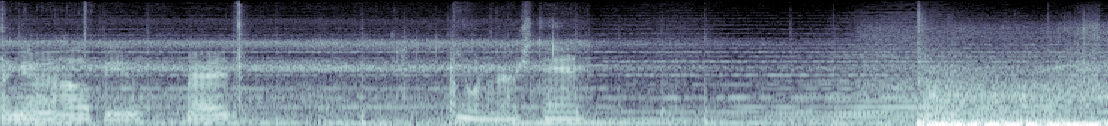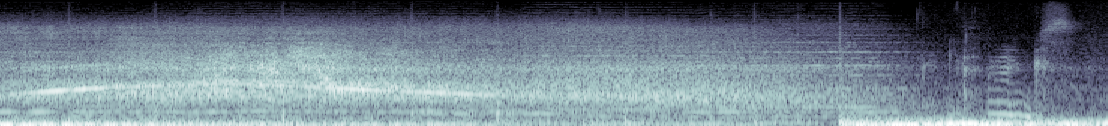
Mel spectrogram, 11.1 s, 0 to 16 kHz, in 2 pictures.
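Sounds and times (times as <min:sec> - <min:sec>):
car speeding past: 0:04.2 - 0:10.0.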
